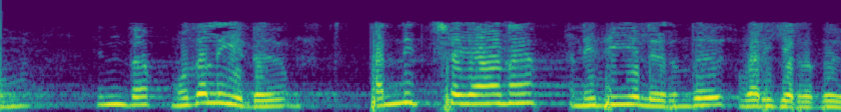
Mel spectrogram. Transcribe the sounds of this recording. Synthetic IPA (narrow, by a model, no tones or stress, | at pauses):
ɯm | ɪnd̪ɐmʊðɐliːðɯp̪ɐɳːɪt͡ʃːɐjaːnɐnɪðɪjɪlɪɾɯnd̪ɯʋɐɾɯɣɪrɐðɯ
